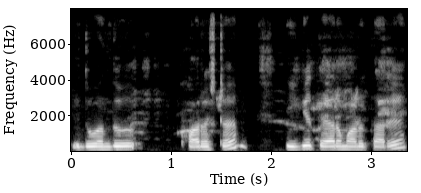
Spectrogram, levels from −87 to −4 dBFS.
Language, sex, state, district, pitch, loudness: Kannada, male, Karnataka, Bijapur, 150 Hz, -15 LUFS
